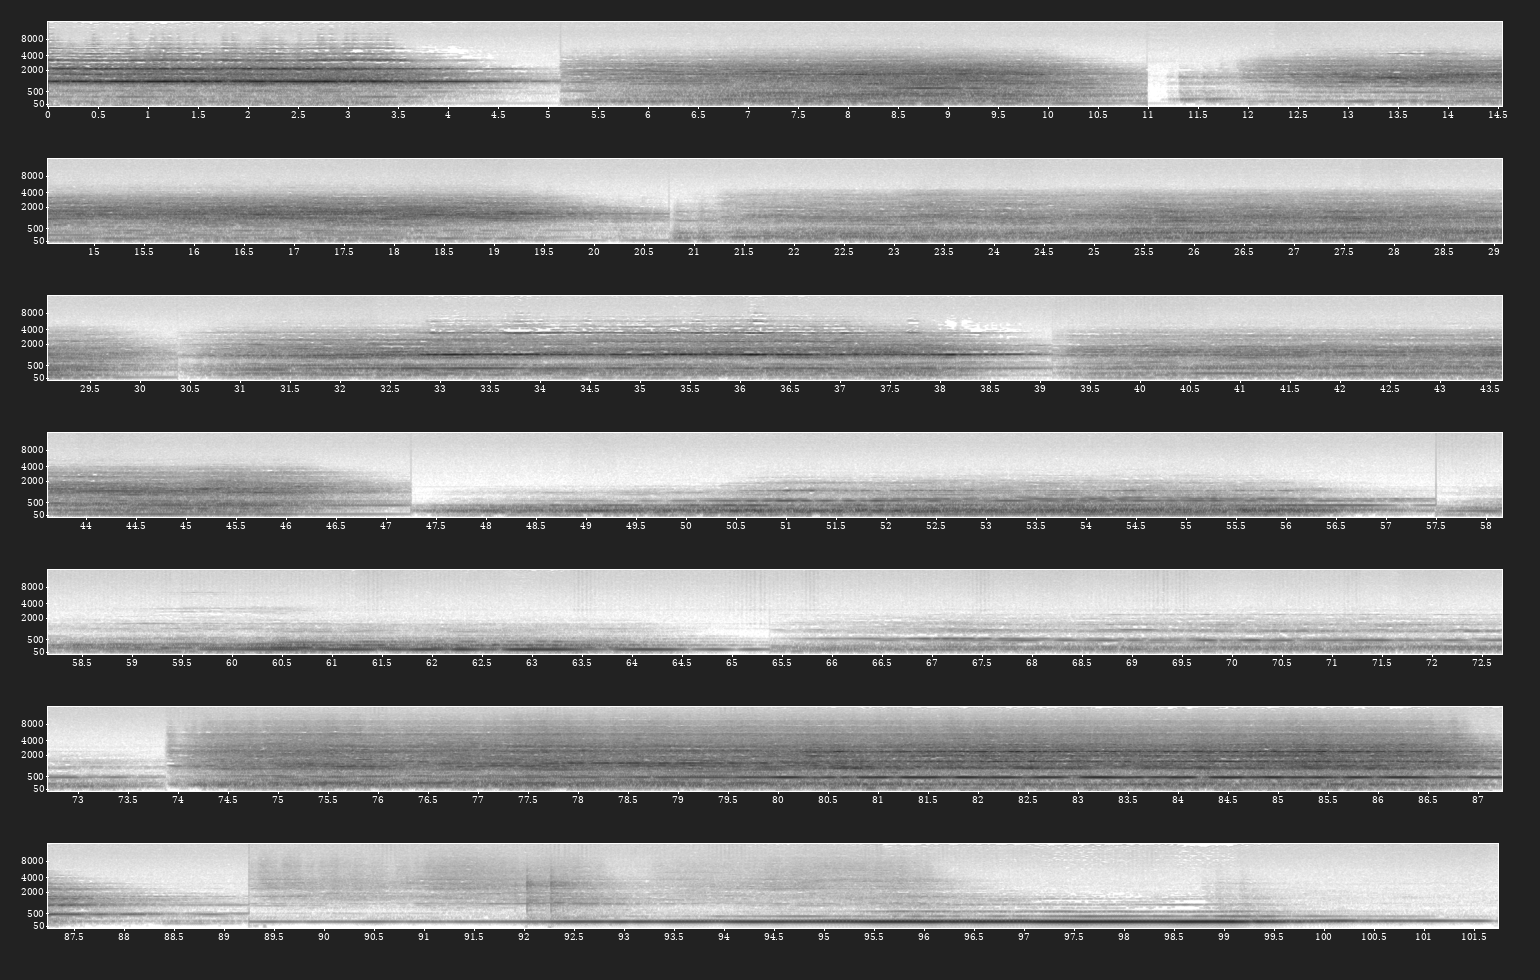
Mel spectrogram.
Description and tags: A reel of bowed cymbal sounds for the Morphagene.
